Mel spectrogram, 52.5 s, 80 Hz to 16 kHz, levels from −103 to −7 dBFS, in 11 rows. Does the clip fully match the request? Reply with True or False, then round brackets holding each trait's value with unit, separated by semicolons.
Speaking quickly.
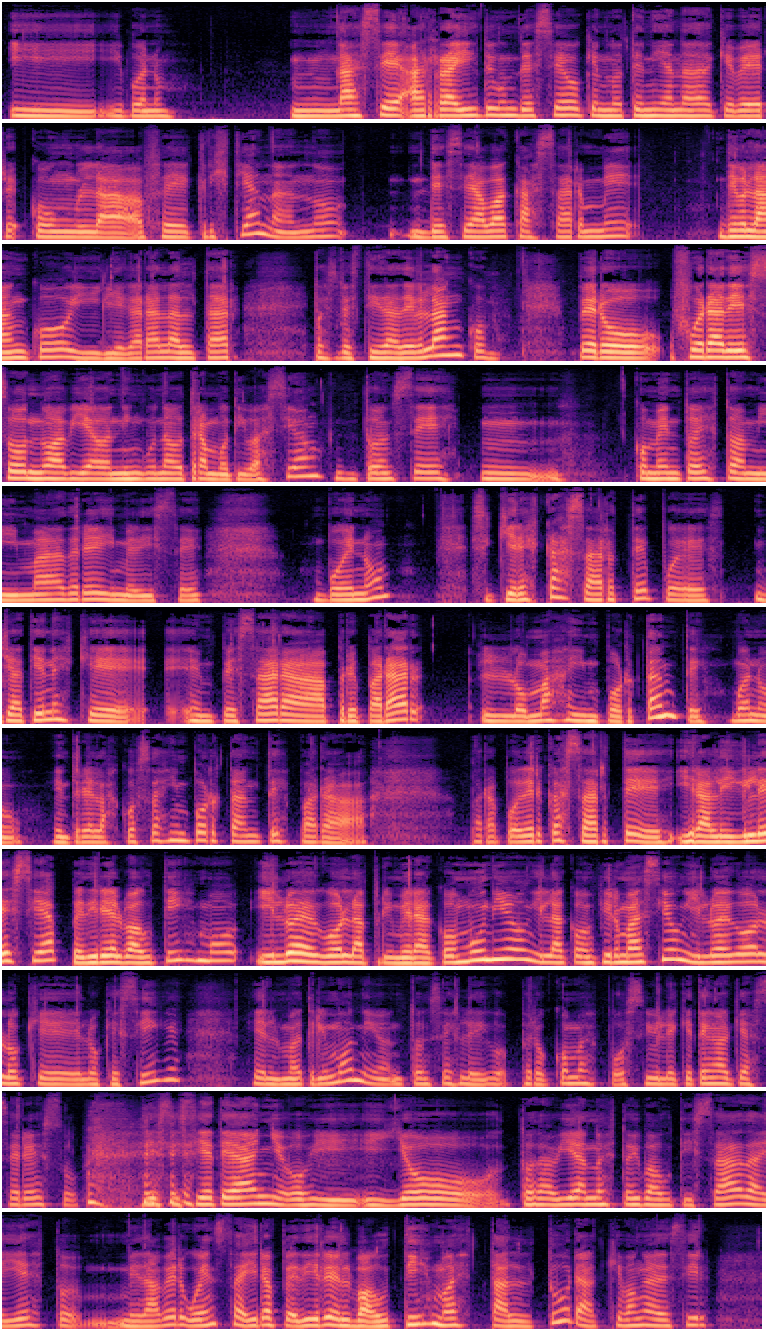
False (155 wpm)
